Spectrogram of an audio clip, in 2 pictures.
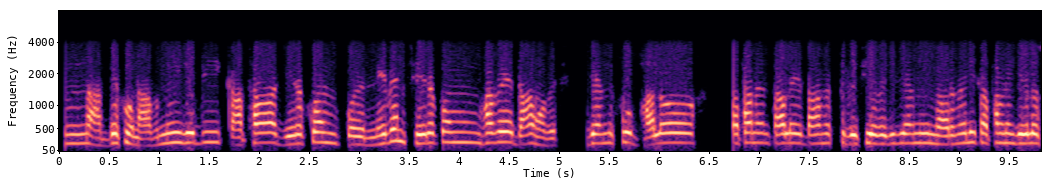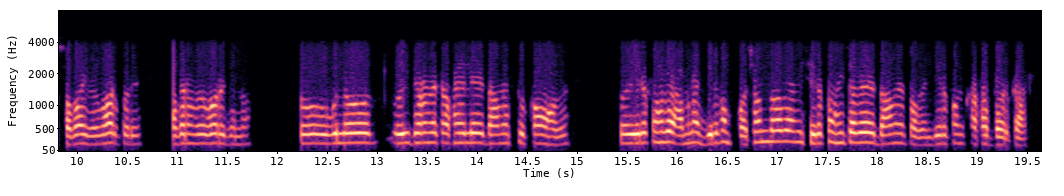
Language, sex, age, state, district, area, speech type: Bengali, male, 18-30, West Bengal, Paschim Medinipur, rural, conversation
